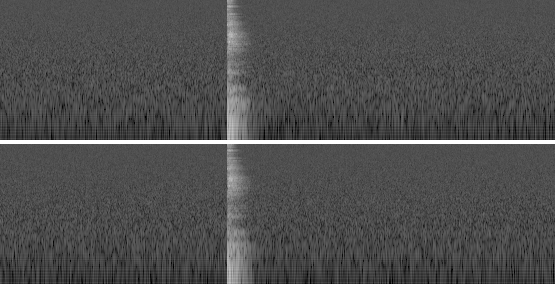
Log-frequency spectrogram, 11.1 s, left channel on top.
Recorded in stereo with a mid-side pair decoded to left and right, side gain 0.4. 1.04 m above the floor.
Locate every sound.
4.5 s a clunk: 20° left, 1.8 m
